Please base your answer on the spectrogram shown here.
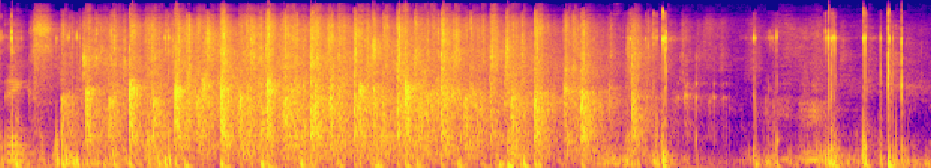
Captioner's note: applause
